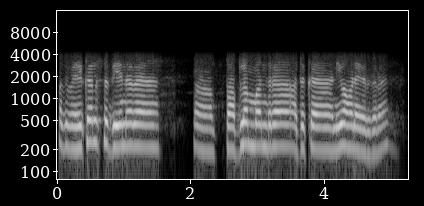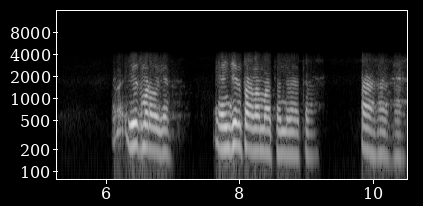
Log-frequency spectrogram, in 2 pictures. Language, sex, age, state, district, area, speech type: Kannada, female, 60+, Karnataka, Koppal, rural, conversation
